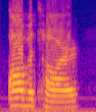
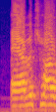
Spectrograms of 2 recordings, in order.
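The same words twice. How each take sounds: First: Avatar is said with an altered, accented pronunciation. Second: Avatar is said the familiar, usual way. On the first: The speaker calls it wrong. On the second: The speaker calls it right.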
